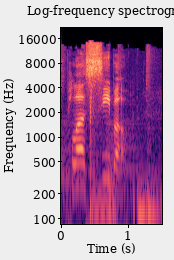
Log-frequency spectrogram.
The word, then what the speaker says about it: placebo: today repeat after me Placebo the stress is on the middle suit the stress placeo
